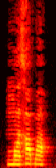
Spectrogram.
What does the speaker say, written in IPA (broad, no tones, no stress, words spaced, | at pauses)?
mɔɐ̯xɑbɑ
